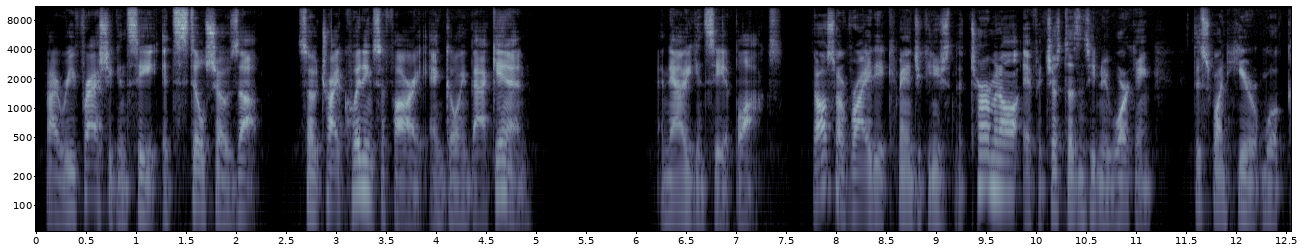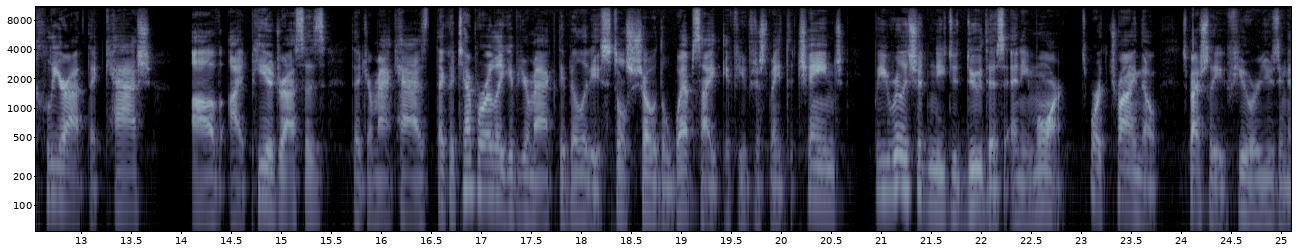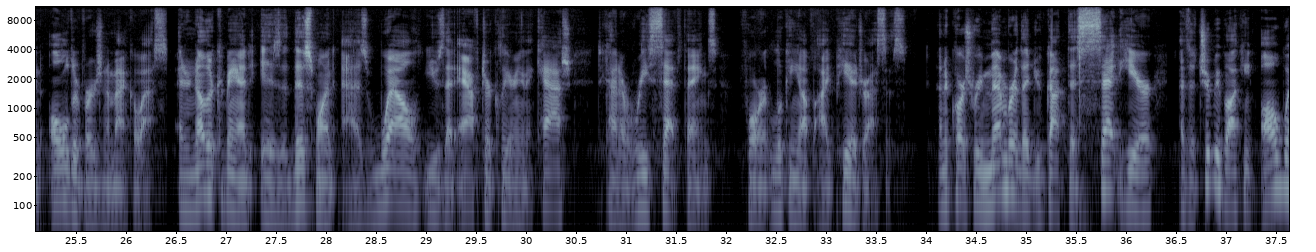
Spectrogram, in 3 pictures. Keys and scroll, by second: 1.8 super+q, 26.3 Up, 35.4 Return, 37.4 Down.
